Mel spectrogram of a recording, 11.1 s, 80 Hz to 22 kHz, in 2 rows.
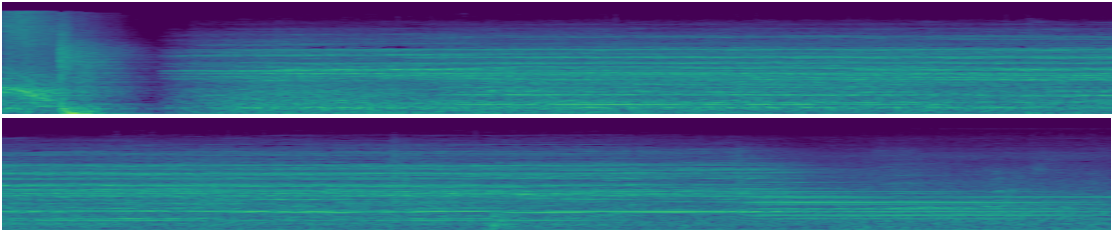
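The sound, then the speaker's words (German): A train rolls into a station on track 3, its brakes letting out a long, high metallic squeal over a steady mechanical rumble that fades slightly near the end. “auf Gleis 3 ist eingefahren … Express aus …”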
